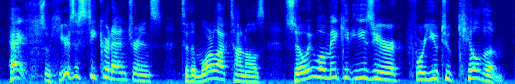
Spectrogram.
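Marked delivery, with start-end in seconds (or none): none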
